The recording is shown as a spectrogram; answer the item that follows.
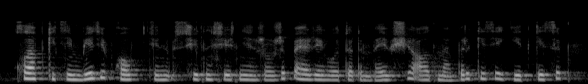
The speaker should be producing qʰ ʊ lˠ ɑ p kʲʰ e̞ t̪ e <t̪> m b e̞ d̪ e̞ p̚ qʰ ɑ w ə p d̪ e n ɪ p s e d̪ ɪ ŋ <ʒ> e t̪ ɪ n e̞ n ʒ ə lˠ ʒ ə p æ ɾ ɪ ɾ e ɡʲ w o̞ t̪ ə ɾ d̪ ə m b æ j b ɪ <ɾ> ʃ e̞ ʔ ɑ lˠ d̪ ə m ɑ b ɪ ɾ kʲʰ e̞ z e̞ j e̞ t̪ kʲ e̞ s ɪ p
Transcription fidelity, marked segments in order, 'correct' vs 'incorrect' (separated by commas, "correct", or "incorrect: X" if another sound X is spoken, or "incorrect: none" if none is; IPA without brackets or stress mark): incorrect: none, incorrect: ʃ, incorrect: none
